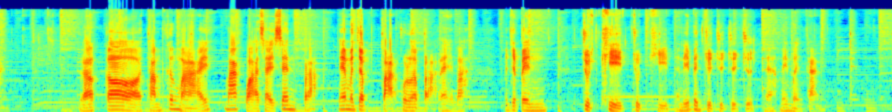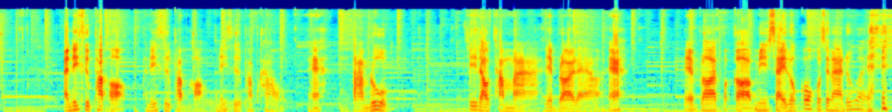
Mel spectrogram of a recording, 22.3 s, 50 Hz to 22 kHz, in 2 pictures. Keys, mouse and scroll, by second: 1.4 ctrl+middle click, 1.8 ctrl+middle click, 3.5 ctrl+middle click, 10.3 ctrl+middle click, 10.9 middle click, 14.3 middle click, 15.1 ctrl+middle click, 16.0 ctrl+middle click, 16.7 ctrl+middle click, 17.8 middle click, 19.0 middle click, 19.7 middle click, 20.6 ctrl+middle click, 21.6 ctrl+middle click.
